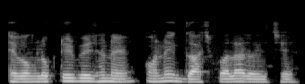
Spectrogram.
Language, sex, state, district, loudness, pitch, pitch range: Bengali, male, West Bengal, Jhargram, -18 LUFS, 135 Hz, 125-145 Hz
